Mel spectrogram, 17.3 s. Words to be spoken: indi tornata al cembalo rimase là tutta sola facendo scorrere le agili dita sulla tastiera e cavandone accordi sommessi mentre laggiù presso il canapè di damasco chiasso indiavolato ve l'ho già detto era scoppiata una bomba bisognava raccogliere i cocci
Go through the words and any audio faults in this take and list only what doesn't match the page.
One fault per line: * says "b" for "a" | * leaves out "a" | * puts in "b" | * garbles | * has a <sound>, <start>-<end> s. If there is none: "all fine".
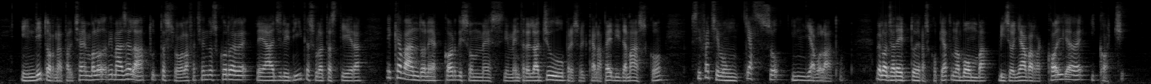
* puts in "si faceva un"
